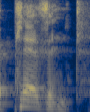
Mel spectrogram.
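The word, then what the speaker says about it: pleasant: यहाँ भी एस जेड की आवाज़ देगा, लेकिन यहाँ ई साइलेंट है। पी एल के बाद जो ई लिखा है ये साइलेंट है, लिखा जाएगा, आवाज़ इसकी नहीं होगी।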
